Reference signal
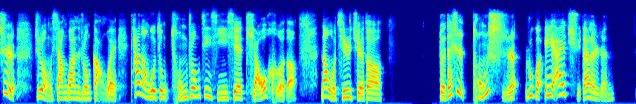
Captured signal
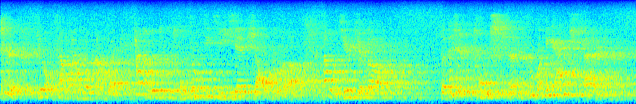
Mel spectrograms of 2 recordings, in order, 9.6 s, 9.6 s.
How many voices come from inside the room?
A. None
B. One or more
A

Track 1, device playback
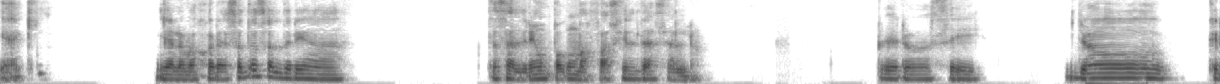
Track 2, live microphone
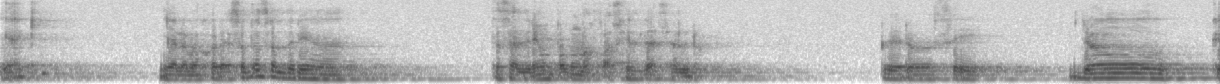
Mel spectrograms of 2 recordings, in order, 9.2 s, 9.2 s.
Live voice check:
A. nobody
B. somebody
A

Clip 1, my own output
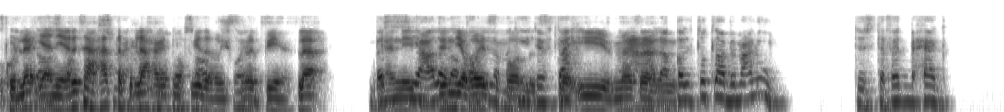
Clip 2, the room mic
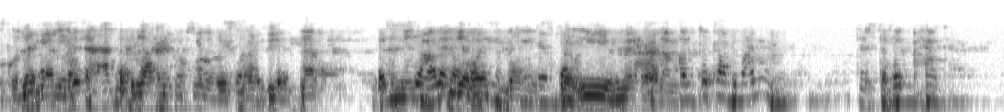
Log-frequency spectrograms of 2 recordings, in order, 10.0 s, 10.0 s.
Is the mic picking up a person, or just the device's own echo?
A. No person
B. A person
A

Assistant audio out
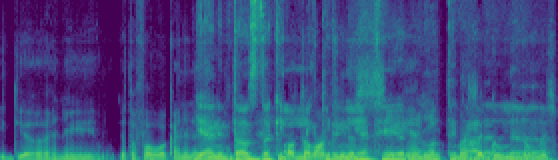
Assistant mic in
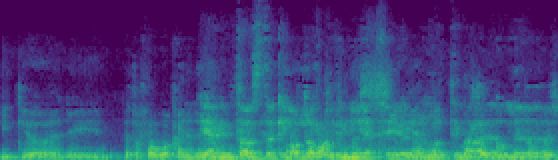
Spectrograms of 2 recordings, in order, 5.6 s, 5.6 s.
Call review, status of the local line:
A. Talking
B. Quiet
B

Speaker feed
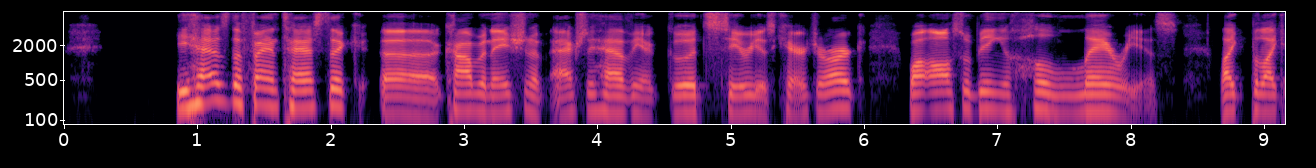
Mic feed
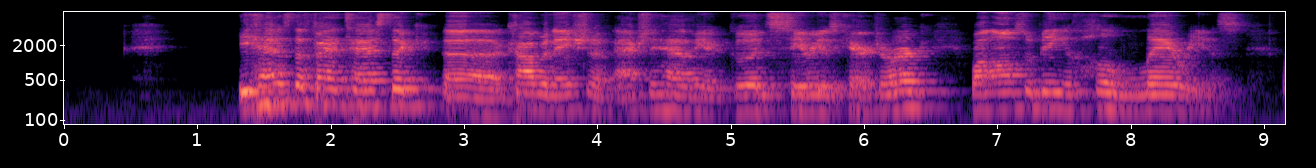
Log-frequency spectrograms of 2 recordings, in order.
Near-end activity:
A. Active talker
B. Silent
B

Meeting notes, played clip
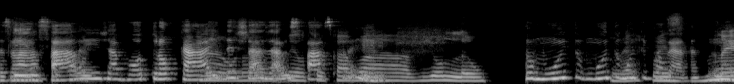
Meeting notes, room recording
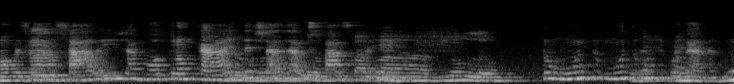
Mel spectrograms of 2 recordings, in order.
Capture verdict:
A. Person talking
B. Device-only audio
B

